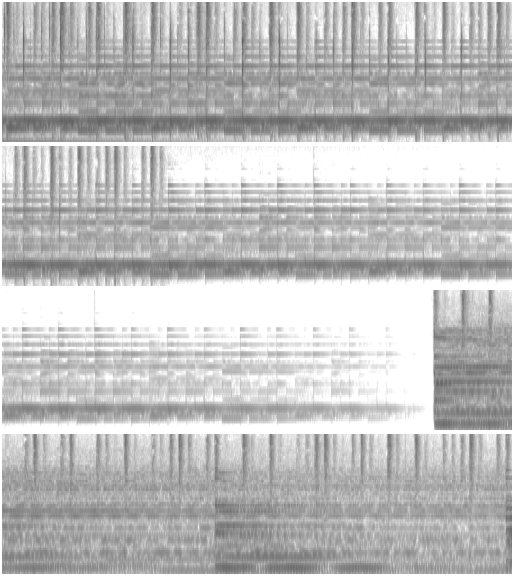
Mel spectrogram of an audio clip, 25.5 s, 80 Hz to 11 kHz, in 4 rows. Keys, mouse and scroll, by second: 0.5 middle click, 2.6 ctrl+r, 3.5 ctrl+r, 5.5 middle click, 6.5 middle click, 8.8 click, 9.9 right click, 10.5 shift+right click, 11.8 shift+right click, 12.4 shift+right click, 12.9 shift+right click, 13.3 shift+right click, 13.4 middle click, 14.7-15.0 scroll down 2, 15.0 middle click, 16.0 e, 20.0 middle click, 20.6 scroll up 2, 21.0 middle click, 24.4 click.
